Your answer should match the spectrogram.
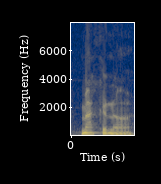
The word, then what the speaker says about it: Mackinac: it said that way so now we're yeah Mackinac yeah Mackinac that must be French I guess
